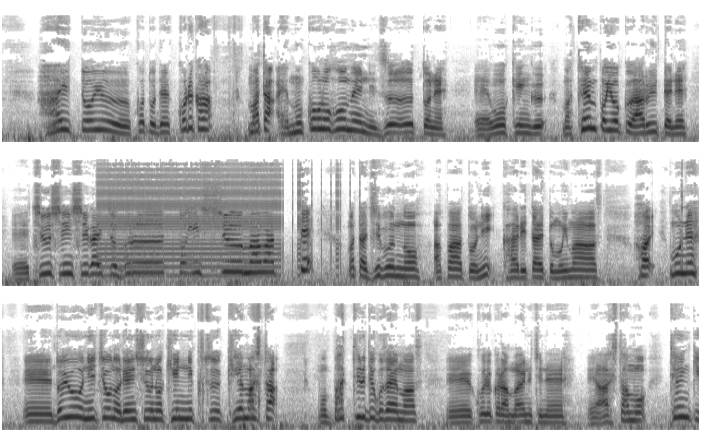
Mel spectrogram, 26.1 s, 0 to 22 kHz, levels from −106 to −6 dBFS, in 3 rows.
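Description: GSM phone buzz runs from 9.89 to 12.20 s: a mobile phone on a call nearby transmits in pulses about 217 times a second, and the audio circuit demodulates them into a harsh, raspy 217 Hz buzz rich in harmonics, only about 9 dB below the wanted sound.

GSM signalling bursts follow from 12.22 to 13.18 s, as the phone's user falls silent mid-call and the handset sends only sparse groups of pulses. These are rectified into even ticks with a longer 217 Hz buzz twice a second, roughly 10 dB under the sound.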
